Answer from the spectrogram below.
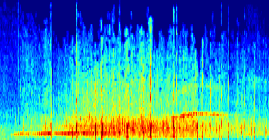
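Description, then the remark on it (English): Loud, sustained applause from a large audience at the Paris climate conference as the climate envoy announces Venezuela will support the agreement: a dense wash of clapping with scattered sharper claps and faint tonal whistles rising through it, with no talking. “And the climate envoy also earned huge applause when she announced that Venezuela would support the agreement.”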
